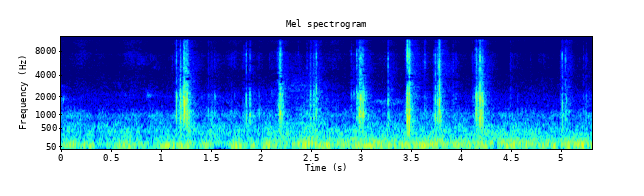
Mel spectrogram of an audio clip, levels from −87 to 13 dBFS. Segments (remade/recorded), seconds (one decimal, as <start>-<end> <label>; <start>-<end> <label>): 0.0-0.8 remade; 0.8-2.5 recorded; 2.5-4.0 remade; 4.0-5.3 recorded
